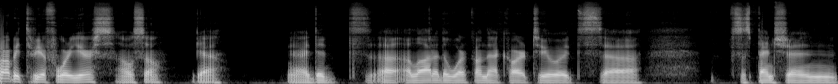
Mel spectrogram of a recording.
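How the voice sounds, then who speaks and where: Using a Bulgarian accent, a man speaks at a fairly slow pace with a very deep, low pitch, ordinary pitch variation, very even loudness and long, frequent pauses. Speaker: magazine marketing director. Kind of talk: casual interview chat. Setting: recording studio.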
